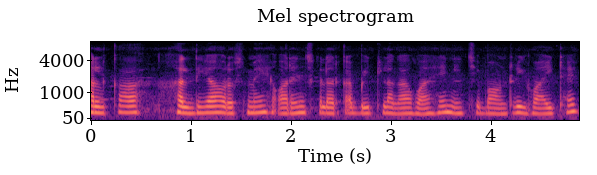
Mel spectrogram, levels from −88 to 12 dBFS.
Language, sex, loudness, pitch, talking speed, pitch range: Urdu, female, -21 LUFS, 190 Hz, 195 wpm, 175-200 Hz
